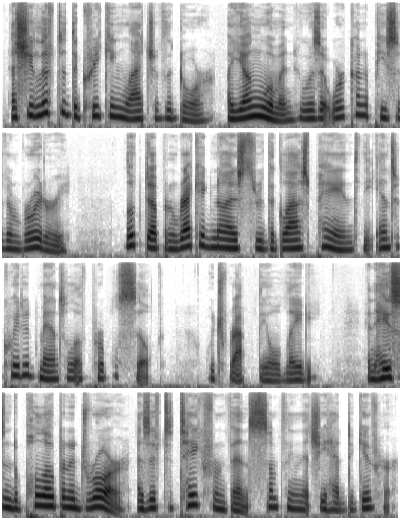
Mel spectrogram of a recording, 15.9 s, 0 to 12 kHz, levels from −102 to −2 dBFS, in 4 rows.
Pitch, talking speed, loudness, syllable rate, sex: 185 Hz, 225 wpm, -19 LUFS, 6.0 syllables/s, female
